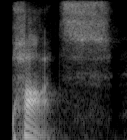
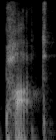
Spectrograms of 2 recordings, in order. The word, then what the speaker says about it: pot: Porros, marihuana, pot. P-O-T. Que no se pronuncia pot. No es po. Es pot.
